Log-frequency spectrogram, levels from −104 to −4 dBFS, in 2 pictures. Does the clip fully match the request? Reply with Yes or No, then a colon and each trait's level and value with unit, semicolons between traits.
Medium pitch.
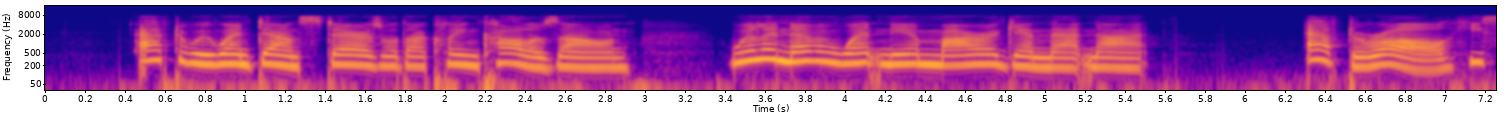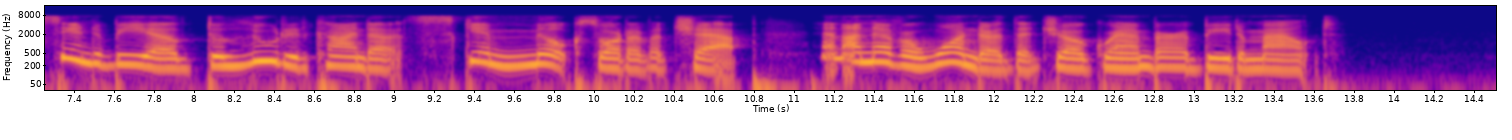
No: high, 200 Hz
